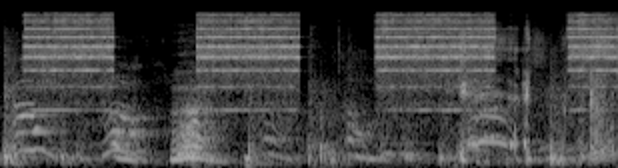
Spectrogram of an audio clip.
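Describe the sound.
A shrill electric bell rings in four loud, sustained bursts separated by short gaps, while people talk excitedly underneath.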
